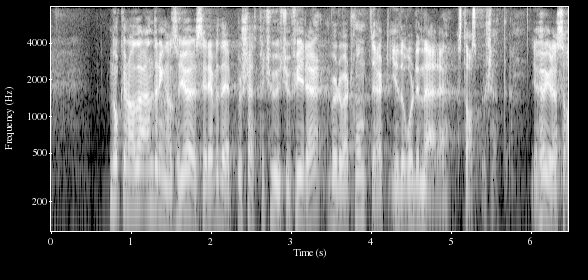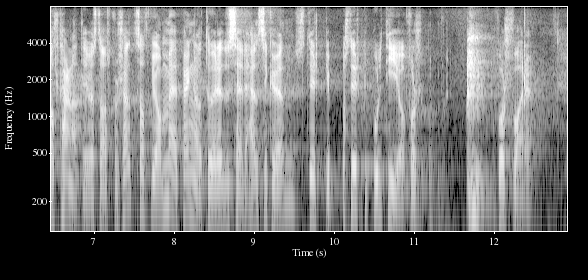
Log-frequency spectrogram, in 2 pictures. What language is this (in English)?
Norwegian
